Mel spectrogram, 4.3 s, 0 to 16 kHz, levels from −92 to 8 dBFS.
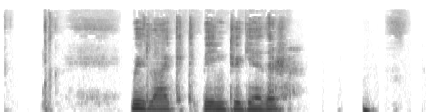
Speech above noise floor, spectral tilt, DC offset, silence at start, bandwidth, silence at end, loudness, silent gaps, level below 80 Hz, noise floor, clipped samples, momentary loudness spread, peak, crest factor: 28 dB; -6 dB/octave; under 0.1%; 0.45 s; 11 kHz; 0.3 s; -24 LUFS; 1.23-1.30 s, 3.09-3.62 s, 3.78-3.84 s; -40 dBFS; -50 dBFS; under 0.1%; 20 LU; -6 dBFS; 20 dB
